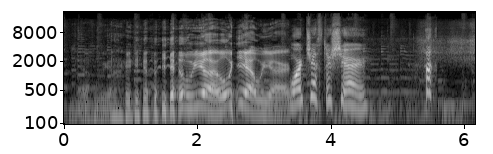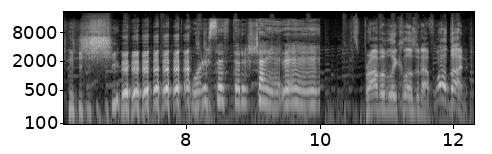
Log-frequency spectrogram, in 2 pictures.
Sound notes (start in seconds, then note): 0.2 laughing; 5.3 laugh gets cut off, sounds like a honk; 6.0 laughing; 8.1 with Spanish accent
